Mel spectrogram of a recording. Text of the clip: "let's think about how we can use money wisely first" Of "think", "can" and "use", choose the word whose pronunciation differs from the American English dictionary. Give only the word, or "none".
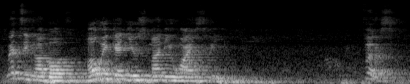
think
